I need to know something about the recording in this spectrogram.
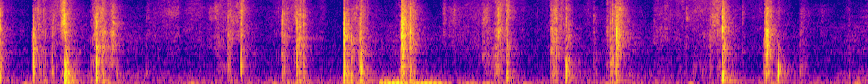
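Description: A deck of tarot cards being shuffled by hand: an uneven run of light card slaps and clicks.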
